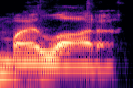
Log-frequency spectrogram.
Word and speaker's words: Mailata: How do you pronounce it? Mailata? Is that what it is? – Jordan Mailata. Nice guy.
